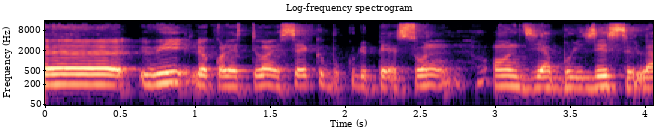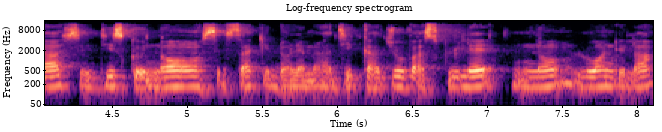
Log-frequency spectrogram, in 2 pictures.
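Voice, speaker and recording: A woman with a dark, mellow tone and vocal fry speaks in a flat monotone at a moderate pace and a fairly low pitch. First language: not French (mother tongue other) (speaking French). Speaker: doctor giving a health talk. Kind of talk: online lecture / live health talk. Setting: Zoom livestream, also on TikTok. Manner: halting, many hesitations.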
